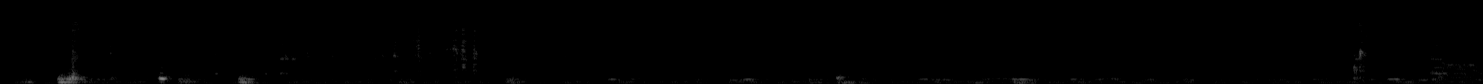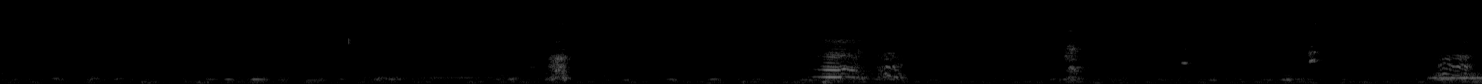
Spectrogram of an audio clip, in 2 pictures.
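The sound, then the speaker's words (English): A kitten paws and plays with a camera, producing irregular soft taps, bumps and scuffing rustles scattered between quiet stretches, over a faint steady hum with no one talking. “It's a kitten playing with the camera.”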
